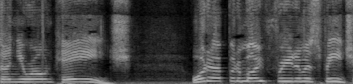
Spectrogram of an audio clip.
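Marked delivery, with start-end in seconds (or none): 1.9-3.5 mock whine. Mocking banned posters' whine.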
